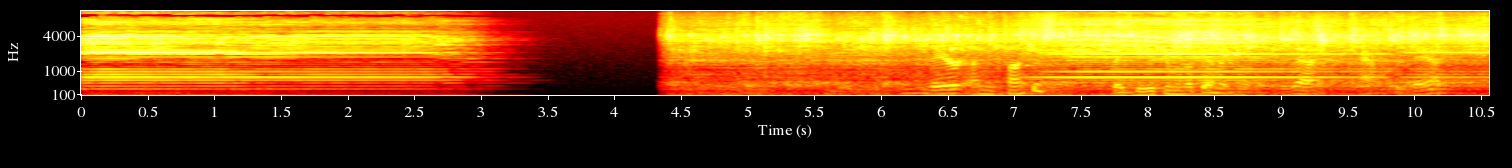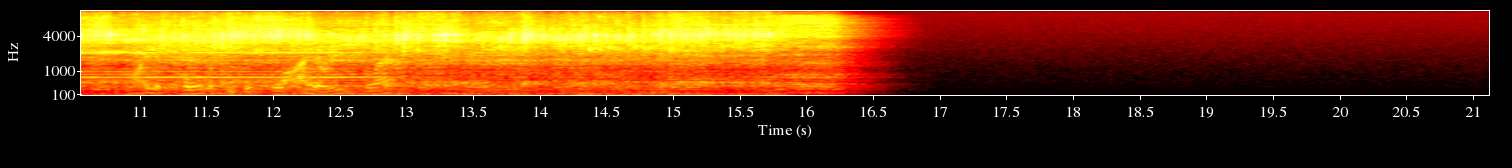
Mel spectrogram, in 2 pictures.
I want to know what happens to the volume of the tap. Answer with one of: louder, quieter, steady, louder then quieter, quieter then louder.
steady.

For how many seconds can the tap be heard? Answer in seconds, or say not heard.
12 s.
